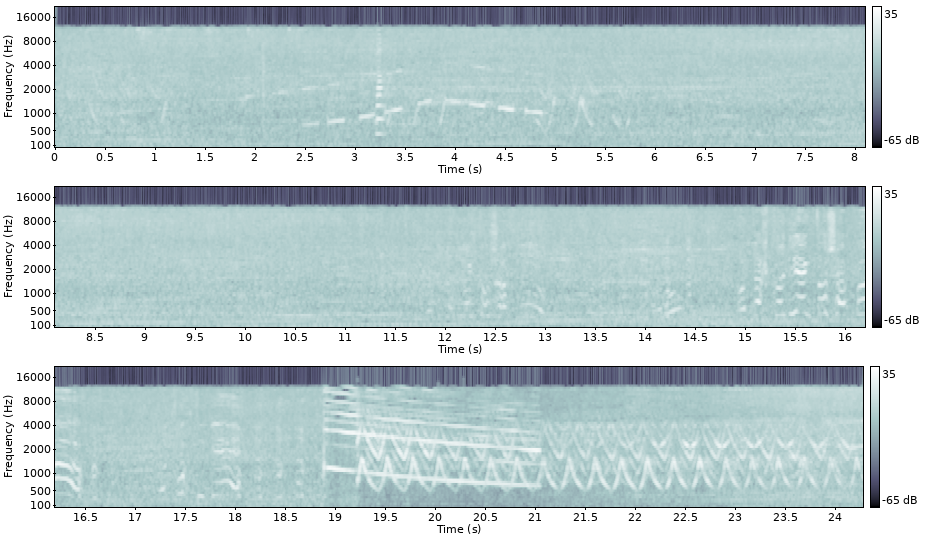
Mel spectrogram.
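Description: A long line of motorcycles rumbles past one after another, engines revving.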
